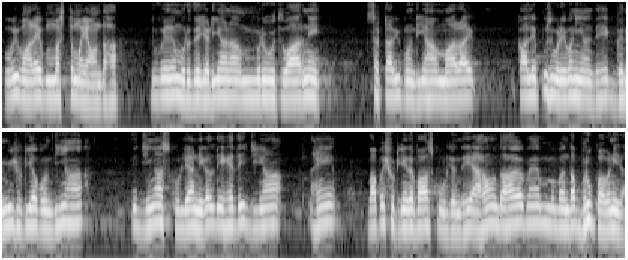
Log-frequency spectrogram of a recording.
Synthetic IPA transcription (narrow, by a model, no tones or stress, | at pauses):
oːʋiːmãːɾaməst̪məjaːõːnd̪aːɦaː | d̪uːʋeːd̪eːmɾuːd̪eːd͡ʒəɽɪjãːnãːmɾuːt̪ʋaːɾneː | səʈːaːʋiːpɔ̃ːnd̪ɪjãːɦːmãːɾaː | kaːleːpʊsːəɽeːbənijãːnd̪eːɦeːɡəɾmiːʃʊʈːɪjãːpɔ̃ːnd̪ɪjãːɦãː | t̪eːd͡ʒɪjãːskuːljãːnɪkəld̪eːɦeːt̪̬eːd͡ʒɪjãː | ɦẽː | baːpːʃʰʊʈːɪjãːt̪eːbaːskuːld͡ʒãːnd̪eːɦeːɛːɦõːnd̪aːɦamɛ̃ːbənd̪aːbʱɾuːpaːbəñiːd̪aː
